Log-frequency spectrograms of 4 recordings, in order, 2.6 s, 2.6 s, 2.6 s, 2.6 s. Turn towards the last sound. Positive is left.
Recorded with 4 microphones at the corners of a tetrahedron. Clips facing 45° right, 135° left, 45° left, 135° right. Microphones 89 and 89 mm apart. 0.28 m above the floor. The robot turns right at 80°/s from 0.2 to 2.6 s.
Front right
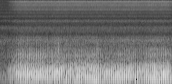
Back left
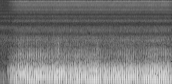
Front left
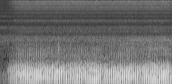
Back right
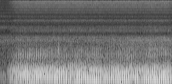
No sound to turn to.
